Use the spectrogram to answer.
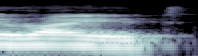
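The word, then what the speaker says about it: write: اسمها رايت رايت طيب ملحوظه الدبليو مع الار في اي كلمه مش بنطق الدبليو سايلنت يبقى دي رايت وطبعا الاي مع الماجيك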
